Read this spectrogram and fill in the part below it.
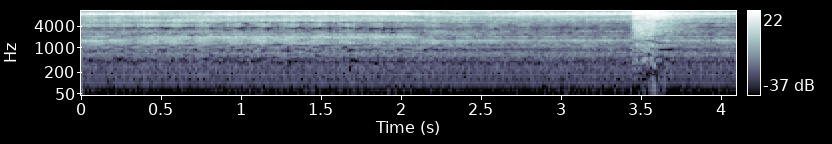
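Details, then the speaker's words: PC fans after troubleshooting adjustment: steady, even high whir with constant tone and one brief knock near the end; now running smoothly, much better than before. "Oh yeah. It's working. It's finally working."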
